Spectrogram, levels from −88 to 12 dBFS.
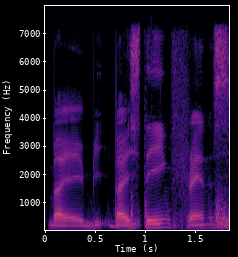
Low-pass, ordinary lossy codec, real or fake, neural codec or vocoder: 7.2 kHz; AAC, 48 kbps; real; none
